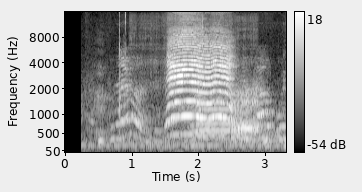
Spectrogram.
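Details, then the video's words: Baby goat yelling: one loud, harsh, strained bleat lasting about a second, preceded by faint quieter sounds and followed by a fading tail, with soft voices around. "Yelling baby goat"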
